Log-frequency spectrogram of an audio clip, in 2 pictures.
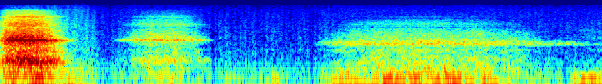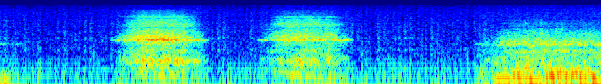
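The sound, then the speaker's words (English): Open-mouth breathing in a repeating breathwork pattern: two quick, sharp inhales followed by one longer, drawn-out exhale, done twice. The breaths are moderately loud, with no talking. “We've changed this double helix she's talking about, which is all open mouth breathing. It's two inhales and one exhale.”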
